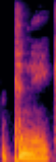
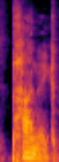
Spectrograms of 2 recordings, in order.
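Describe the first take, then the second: First: The word is said with Japanese-style sounds. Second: The word is said like the English word panic. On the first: The speaker calls it right. "I think it's pronounced like Panik in Japan" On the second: The speaker calls it wrong. "it looks like it says panic"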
